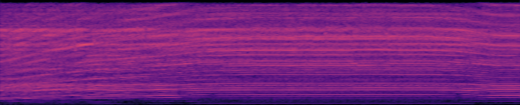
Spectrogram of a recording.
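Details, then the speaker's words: DC permanent-magnet brush motor run on an AC line through a MOSFET split-wave speed controller that also charges a battery; steady buzzing hum with slight pitch drift, a bit of resonance from the motor, cause not pinned down. "You can hear there's a bit of a resonance coming from the motor."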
